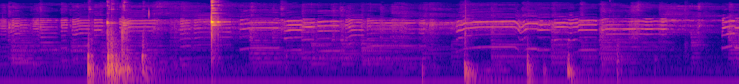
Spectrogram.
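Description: Glasses knock together in one bright, sharp clink after a few dull thumps as friends toast over drinks, with a steady high-pitched tonal hum that wavers in the background.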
